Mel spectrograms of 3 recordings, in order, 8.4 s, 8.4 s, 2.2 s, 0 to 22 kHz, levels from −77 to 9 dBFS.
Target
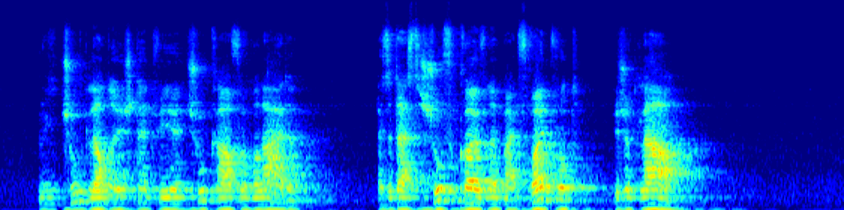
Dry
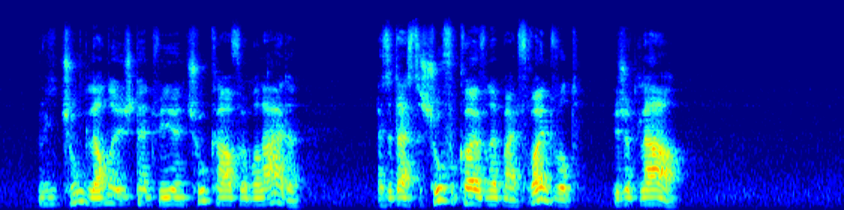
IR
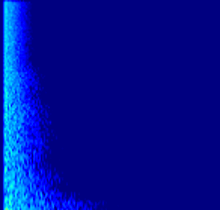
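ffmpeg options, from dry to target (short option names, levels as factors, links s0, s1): -filter_complex "[0:a]aeval=exprs='if(lt(val(0),0),0.708*val(0),val(0))':c=same,asplit=2[s0][s1];[1:a]atrim=start_sample=2205[s2];[s1][s2]afir=irnorm=-1:irlink=0,volume=0.141[s3];[s0][s3]amix=inputs=2:normalize=0,volume=0.841"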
